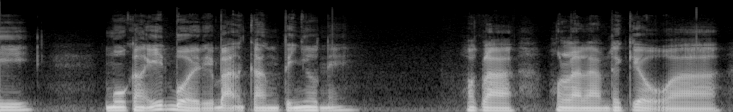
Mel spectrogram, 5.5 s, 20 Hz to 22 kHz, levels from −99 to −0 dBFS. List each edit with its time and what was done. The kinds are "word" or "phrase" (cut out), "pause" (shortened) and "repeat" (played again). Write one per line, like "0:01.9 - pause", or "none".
0:02.4 - word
